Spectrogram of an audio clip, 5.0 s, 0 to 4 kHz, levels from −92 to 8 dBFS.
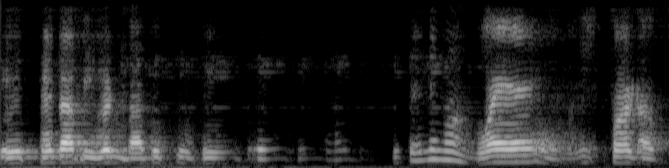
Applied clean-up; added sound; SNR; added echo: neural mask model DeepFilterNet 3.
